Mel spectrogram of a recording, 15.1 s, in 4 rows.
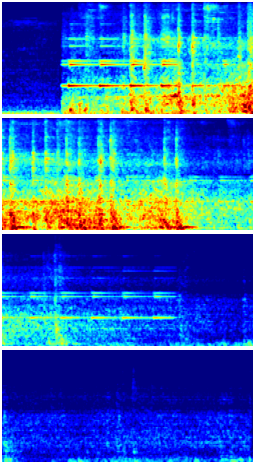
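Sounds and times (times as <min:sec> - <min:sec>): train motor whine: 0:00.9 - 0:10.5
train wheels clattering on rail joints: 0:00.9 - 0:11.8, 0:12.7 - 0:13.8.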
